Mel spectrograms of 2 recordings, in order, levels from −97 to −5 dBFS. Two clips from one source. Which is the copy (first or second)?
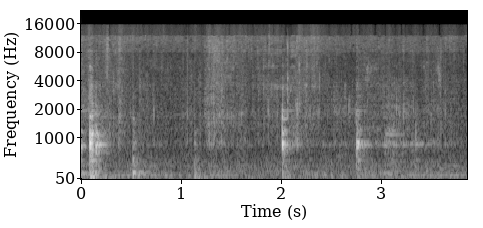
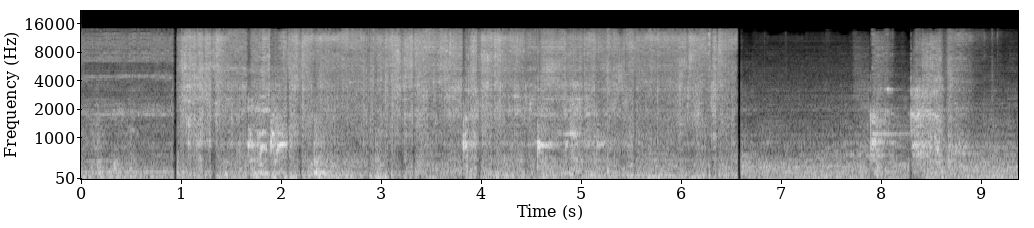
second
